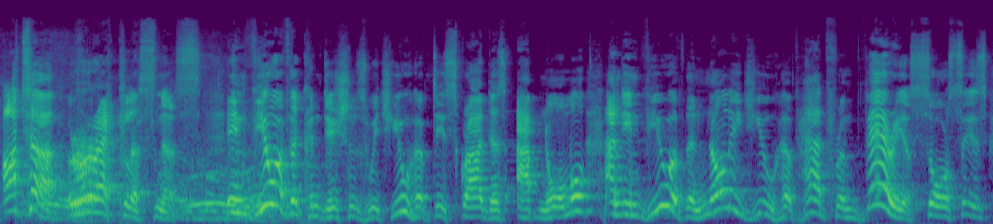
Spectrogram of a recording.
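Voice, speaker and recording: A formal, accusatory union barrister at a shipwreck inquiry in a radio drama. His voice sits fairly high and swings widely in pitch. He is dogged and insistent, pressing every point. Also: big pitch swings, a little slow, hardly any pauses, a crowd in the background. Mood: accusing. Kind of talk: courtroom radio drama acting.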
